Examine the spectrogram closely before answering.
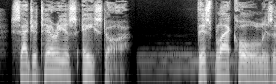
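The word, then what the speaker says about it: Sagittarius A*: It is named Sagittarius A, pronounced Sagittarius A star.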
